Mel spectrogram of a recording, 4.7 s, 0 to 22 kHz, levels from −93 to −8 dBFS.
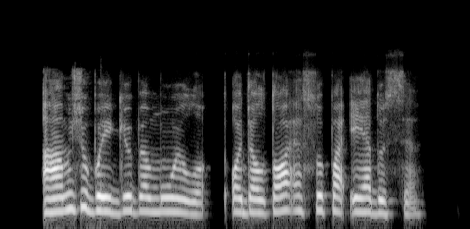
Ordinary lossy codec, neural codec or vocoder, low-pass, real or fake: Opus, 32 kbps; codec, 16 kHz, 16 kbps, FreqCodec, larger model; 7.2 kHz; fake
